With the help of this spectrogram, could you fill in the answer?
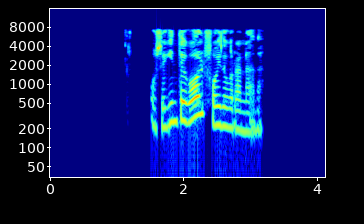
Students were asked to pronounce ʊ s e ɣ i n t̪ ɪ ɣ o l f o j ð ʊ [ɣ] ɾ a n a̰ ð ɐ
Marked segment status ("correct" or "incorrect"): correct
